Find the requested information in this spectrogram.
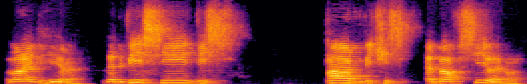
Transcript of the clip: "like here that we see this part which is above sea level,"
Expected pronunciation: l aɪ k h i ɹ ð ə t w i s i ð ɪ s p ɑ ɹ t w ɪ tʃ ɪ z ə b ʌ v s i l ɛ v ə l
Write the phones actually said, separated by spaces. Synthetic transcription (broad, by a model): l aɪ k h i ɹ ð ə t w i s i ð ɪ s p ɑ ɹ t w ɪ tʃ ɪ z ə b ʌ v s i l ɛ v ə l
